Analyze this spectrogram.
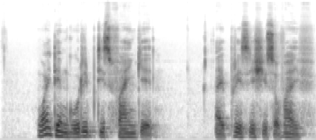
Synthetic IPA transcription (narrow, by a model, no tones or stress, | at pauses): wajdɛ̃mɡoɹipdisfajnɡɛd | ajpʰɹeseʃisɔvajv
